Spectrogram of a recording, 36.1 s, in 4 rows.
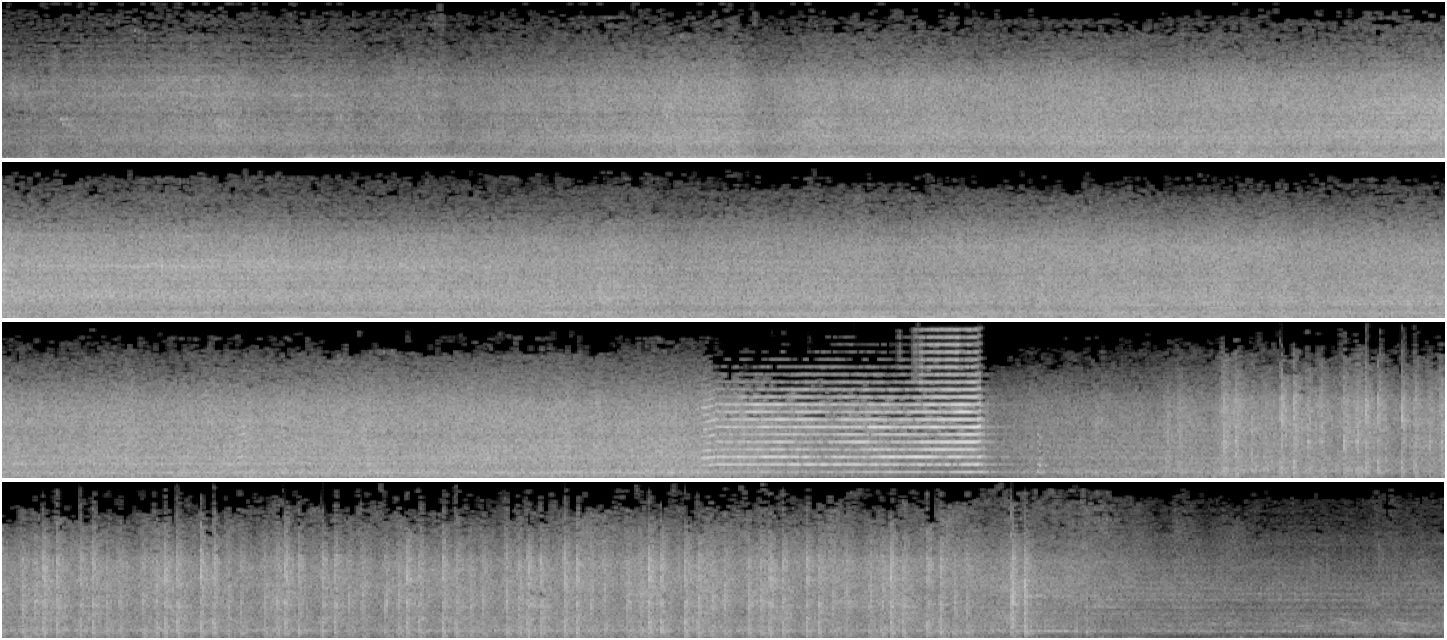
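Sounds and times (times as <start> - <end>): train rumble: 0.0 - 36.0
train running noise with whine: 0.0 - 36.0
high train horn: 22.4 - 24.6
wheels clicking over rail joints: 25.3 - 33.7.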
